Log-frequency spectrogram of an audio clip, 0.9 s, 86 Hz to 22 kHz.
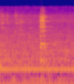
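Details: A single short high electronic beep over a steady low hum from a Bio-Med patient monitor (SpO2, NIBP, temperature, ECG), shown in a product demonstration.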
